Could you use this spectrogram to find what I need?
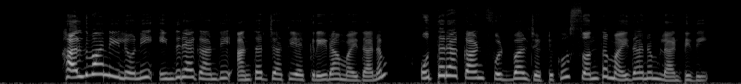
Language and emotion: Telugu, neutral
